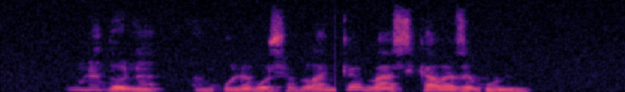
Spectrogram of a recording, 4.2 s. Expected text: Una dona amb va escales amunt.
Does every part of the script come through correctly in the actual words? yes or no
no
